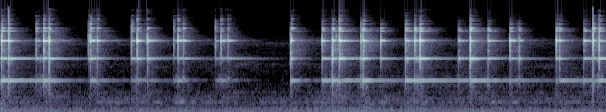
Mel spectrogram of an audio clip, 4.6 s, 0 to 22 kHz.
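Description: Long acrylic nails tap an empty, hollow small clear glass goblet with a short stem in quick, irregular bursts, with a brief pause near the middle. Each tap gives a bright, high glassy ping with clear ringing tones around 1.1 kHz and 2.6 kHz that fade quickly, with no low end.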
